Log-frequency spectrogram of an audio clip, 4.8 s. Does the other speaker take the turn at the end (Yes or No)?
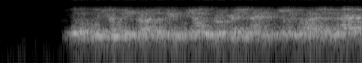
Yes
